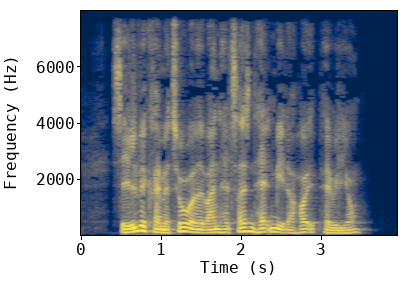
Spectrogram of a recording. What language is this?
Danish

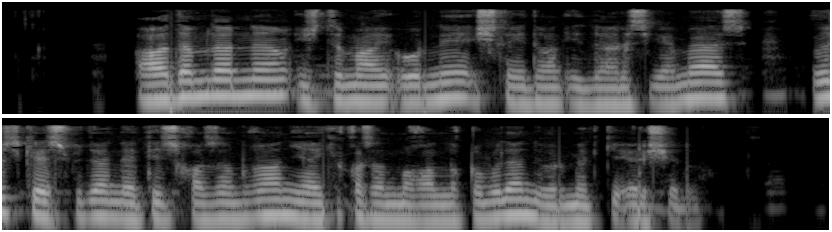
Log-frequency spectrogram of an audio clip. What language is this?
Uyghur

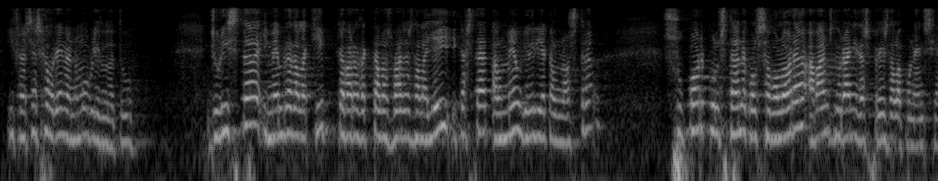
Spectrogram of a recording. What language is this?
Catalan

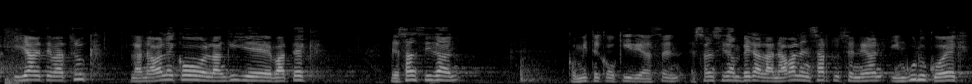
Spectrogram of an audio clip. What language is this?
Basque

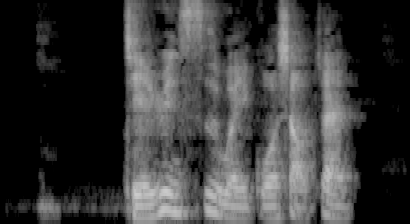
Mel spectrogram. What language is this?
Chinese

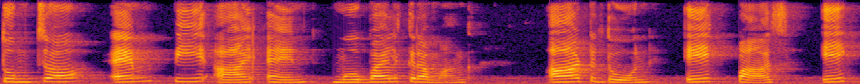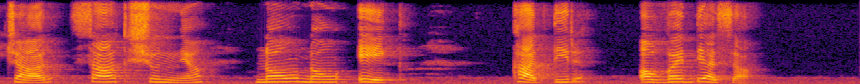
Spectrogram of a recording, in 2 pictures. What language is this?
Konkani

